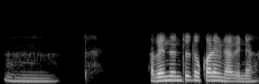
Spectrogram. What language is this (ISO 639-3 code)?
sat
